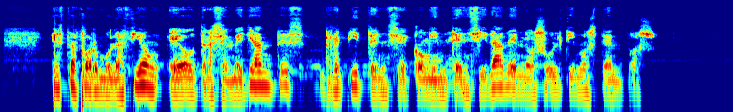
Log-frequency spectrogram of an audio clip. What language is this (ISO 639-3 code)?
glg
